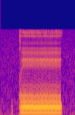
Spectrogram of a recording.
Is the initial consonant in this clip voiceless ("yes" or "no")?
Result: yes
